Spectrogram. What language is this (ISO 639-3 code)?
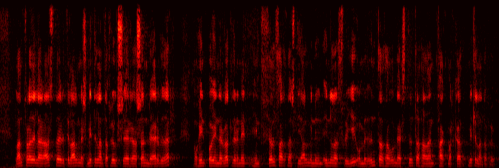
isl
